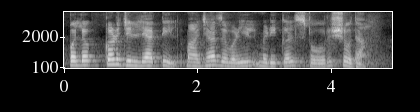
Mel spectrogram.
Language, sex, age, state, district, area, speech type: Marathi, female, 60+, Maharashtra, Pune, urban, read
